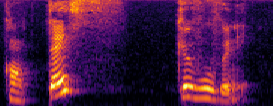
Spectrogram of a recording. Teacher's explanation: comme d'habitude, je ne prononce pas le E du se. Donc ça donne quand est-ce que vous venez.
